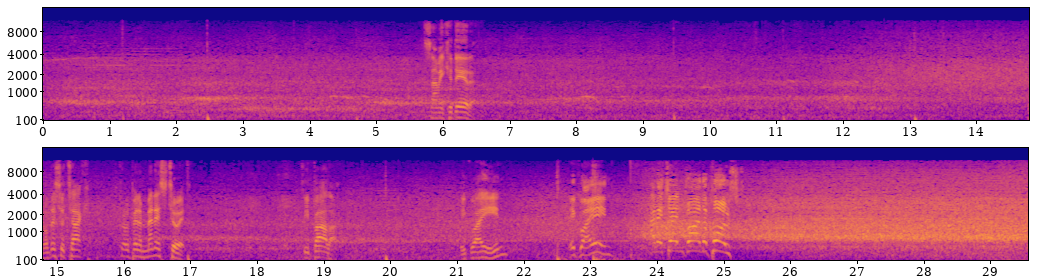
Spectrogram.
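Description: A large stadium crowd murmurs steadily and swells into loud cheering.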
